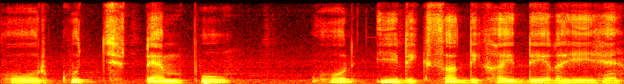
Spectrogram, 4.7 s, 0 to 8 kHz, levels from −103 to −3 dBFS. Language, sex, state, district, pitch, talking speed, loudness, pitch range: Hindi, male, Uttar Pradesh, Saharanpur, 125 Hz, 130 wpm, -18 LUFS, 120-135 Hz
